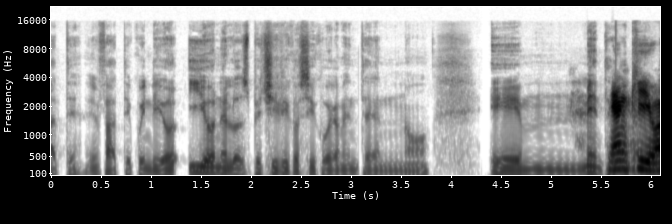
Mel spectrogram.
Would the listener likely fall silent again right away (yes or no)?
no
